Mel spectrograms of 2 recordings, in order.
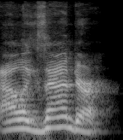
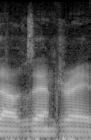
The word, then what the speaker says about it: Alexandre: It has a French tint, although I did pull it from a Castilian name source, so.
